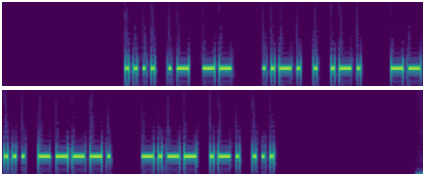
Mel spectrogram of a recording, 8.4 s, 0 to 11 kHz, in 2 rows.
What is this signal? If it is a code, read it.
Morse code, heard as a keyed tone, about 27 wpm, 700 Hz. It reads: HAM FER 79 YRS
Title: Practice QSO - Exchange 3 - More Info - 28wpm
